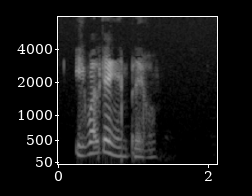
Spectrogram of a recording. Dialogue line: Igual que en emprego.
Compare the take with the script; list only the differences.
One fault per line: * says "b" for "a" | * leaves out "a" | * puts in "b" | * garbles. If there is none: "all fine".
all fine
